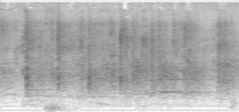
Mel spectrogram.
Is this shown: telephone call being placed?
no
